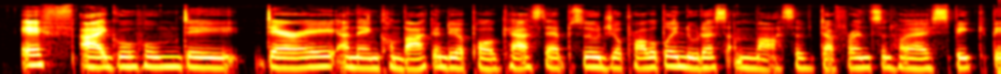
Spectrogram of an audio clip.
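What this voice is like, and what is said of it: Irish accent with slight Scottish influence. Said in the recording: “my accent has definitely gotten a wee bit more Scottish, apparently. Scottish and Irish is quite similar anyway ... I just go full on Irish”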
